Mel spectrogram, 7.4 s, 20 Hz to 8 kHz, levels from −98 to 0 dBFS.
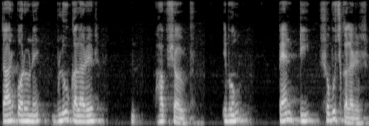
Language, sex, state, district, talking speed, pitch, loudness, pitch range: Bengali, male, West Bengal, Malda, 90 wpm, 140 Hz, -22 LUFS, 105-150 Hz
